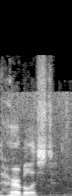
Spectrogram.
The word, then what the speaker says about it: herbalist: some herbs some herbs i always like the british uh the british the herbalist the herbalist that's the correct way to say it i'm just a big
